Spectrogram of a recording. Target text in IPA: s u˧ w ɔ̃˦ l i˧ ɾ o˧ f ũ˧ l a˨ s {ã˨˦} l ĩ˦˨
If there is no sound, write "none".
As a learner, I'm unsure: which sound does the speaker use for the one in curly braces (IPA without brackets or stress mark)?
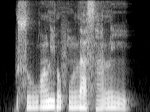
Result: ã˨˦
